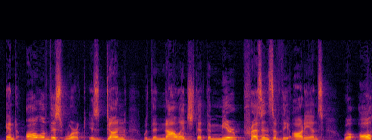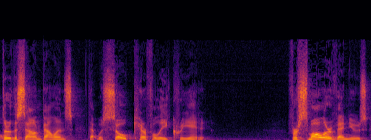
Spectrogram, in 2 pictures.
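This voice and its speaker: A man reading a scripted explanatory narration for a product video in a measured, articulate, instructional way. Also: on the high side.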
